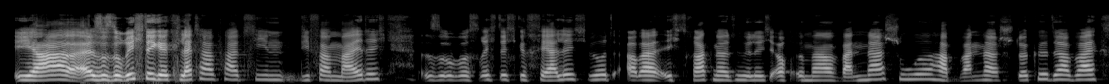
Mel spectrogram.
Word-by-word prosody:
Ja, 205 +2 +7 0.2
also, 210 +1 +6
so 210 +1 +4
richtige 230 0 +6
Kletterpartien, 220 -1 -3
die 205 +1 -12
vermeide 200 +2 -2
ich, 245 0 -11 0.4
so 200 0 -9
wo's 200 0 -10
richtig 215 +1 -8
gefährlich 210 +2 -4
wird, 220 +1 -7
aber 200 -1 0
ich 200 0 -10
trage 205 +2 -4
natürlich 200 -1 -7
auch 195 0 -6
immer 190 -2 -6
Wanderschuhe, 235 +5 -6
habe 190 -5 -3
Wanderstöcke 200 +5 -7
dabei. 220 0 -1
205 Hz, 125 wpm, -21 LUFS, 195-225 Hz, 0.4 s, Ja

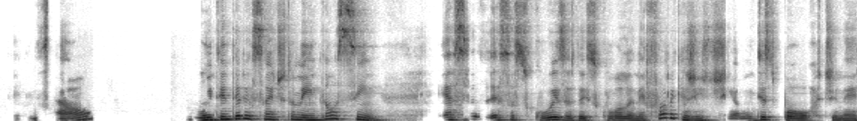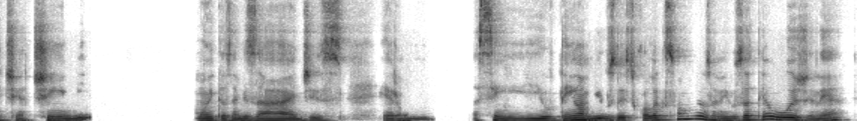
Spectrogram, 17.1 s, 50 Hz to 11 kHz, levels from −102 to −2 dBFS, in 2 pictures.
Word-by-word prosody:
É, - - -30
cristal 175 - -4 1.1
muito 195 +3 +5
interessante, 240 -3 +3
também. 210 -4 +2
Então, 190 +10 +1
assim, 210 - 0 0.6
essa 205 -1 -1 0.2
essas 190 0 -2
coisas 185 -3 +1
da 155 - -1
escola, 155 +1 -2
né, 165 +2 -3
fora 345 - -3
que 200 - -5
a - - +4
gente 155 -2 -2
tinha 155 -1 -8
muito 155 +5 -6
esporte, 155 -11 -2
né, 150 +2 -3
tinha 150 -1 -5
time. 150 -4 0 1.1
Muitas 155 -4 0
amizades 135 -5 0 0.3
eram, 140 -1 -4 0.4
assim, 150 -2 +1
e - - +4
eu 155 0 +2
tenho 170 +4 +4
amigos 165 -4 +5
da 135 - +2
escola 155 +7 0
que 185 - -5
são 250 +7 0
meus 255 -8 +1
amigos 160 +1 -1
até 185 +7 +2
hoje, 200 - +4
né, 165 +9 -2
165 Hz, 140 wpm, -21 LUFS, 150-200 Hz, 1.1 s, muito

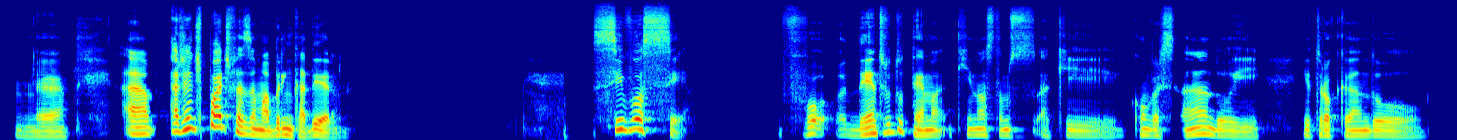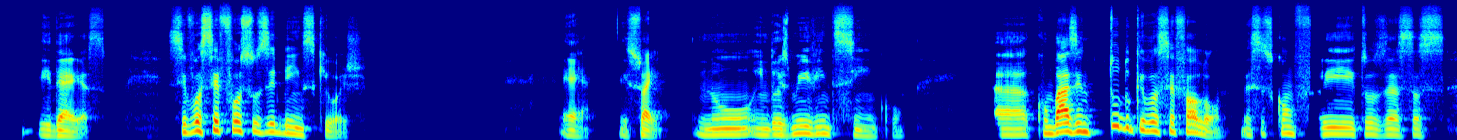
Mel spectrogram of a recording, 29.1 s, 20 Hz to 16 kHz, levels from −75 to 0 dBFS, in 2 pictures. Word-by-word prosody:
Hum, 95 -4 -14
é. 90 -1 -3 0.5
A 135 0 +7 0.2
a 180 - +7
gente 235 +4 +5
pode 275 -2 +8
fazer 140 -8 +3
uma 105 -4 +5
brincadeira? 115 +2 +2 2.6
Se 220 - +2
você, 225 +1 +2 0.9
for - - -4
dentro 140 +10 +3
do 195 - -4
tema 105 - -1
que 115 - -9
nós 115 0 -3
estamos 110 -2 -8
aqui 100 -1 -11
conversando 110 0 -3
e 90 -3 -9 0.4
e - - -6
trocando 100 -3 -3 0.7
ideias. 105 -5 -2 0.6
Se - - -4
você 185 +4 +5
fosse 195 0 +1
o - - -2
Ziembinski 150 -7 -3
hoje? - - -12 2.0
É, - - -6 0.3
isso - - -2
aí. - - +1 0.3
No 120 +1 -2
em 120 -1 -6
2025, 120 - -5 1.0
hã, 115 0 -1
com 140 +4 -5
base 175 +2 +10
em 175 - +2 0.2
tudo 280 -4 +1
o - - -5
que 215 - -1
você 185 -2 0
falou, 170 -5 0 0.2
nesses - - -8
conflitos, 130 -4 -4
essas, 115 0 -5
120 Hz, 100 wpm, -24 LUFS, 105-165 Hz, 2.6 s, base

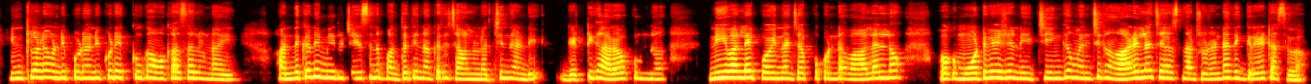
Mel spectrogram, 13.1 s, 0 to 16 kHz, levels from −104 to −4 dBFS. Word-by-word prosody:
ఇంట్లోనే 295 +3 +1
ఉండిపోడానికి 275 0 0
కూడా 295 -1 +1
ఎక్కువుగా 285 -1 -2
అవకాశాలున్నాయి. 255 -5 -1 0.5
అందుకని 270 +7 +1
మీరు 275 -1 0
చేసిన 265 +2 0
పద్ధతి 255 +4 -1
నాకైతే 265 +2 -3
చాలా 230 -1 0
నచ్చిందండి. 230 0 -2 0.4
గెట్టిగా 260 +7 0
అరవకుండా, 240 -1 -2 0.5
నీ 270 - +7
వల్లే 285 0 +6
పోయిందని 255 -2 +1
చెప్పకుండా, 245 0 -4
వాళ్ళళ్ళో 260 +6 +1 0.5
ఒక - - -6 0.2
మోటివేషన్‌ 275 +1 +2
ఇచ్చి 240 +4 -4
ఇంకా 295 +3 -1
మంచిగా 270 +2 -1
ఆడేలా 280 +6 +4
చేస్తన్నారు 255 -3 -2
చూడండి, 235 +4 -1
అది 275 - 0
గ్రేటసల. 240 -4 -2
260 Hz, 135 wpm, -23 LUFS, 240-280 Hz, 0.5 s, నీ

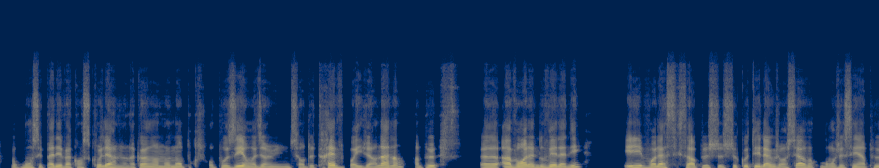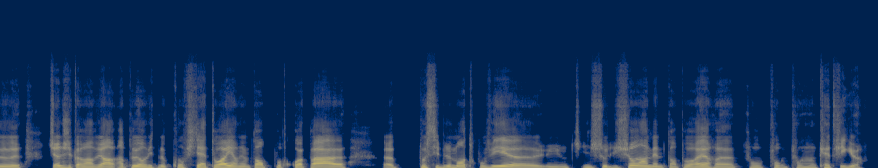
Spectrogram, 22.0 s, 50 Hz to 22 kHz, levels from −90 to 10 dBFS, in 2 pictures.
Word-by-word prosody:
Donc 170 0 -10
bon, 170 -2 -2
c'est - - -6
pas 150 - +1
des 150 - +4
vacances 145 0 -3
scolaires, 185 +5 +2
mais 150 - -7
on 140 - -8
a 140 - -4
quand 155 - -1
même 160 - +1
un 150 - -1
moment 150 +3 0
pour - - -19
se - - -18
reposer, 145 +5 +3
on - - -1
va 145 - -2
dire 150 0 -2
une 140 0 -6
sorte 140 -1 -7
de 135 - -5
trêve, 225 - +3
quoi, 140 -2 -1
hivernale, 155 +10 +2
hein, 255 +6 -2
un 155 - -6
peu, 190 +5 0 0.6
heu, 155 -1 +2
avant 170 +3 +5
la 180 -2 +3
nouvelle 165 -1 +2
année 195 +12 0 0.6
et 205 +3 +4
voilà, 160 -2 +2
c 160 - -11
c'est - - -3
un - - +3
peu 200 +1 -5
ce 175 -2 -5
ce 160 - -6
côté-là 170 0 +1
que - - -1
je 160 - -4
recherche, 210 +10 +1
donc 160 -3 -6
bon 160 +3 -6
j'essaie 150 0 -3
un 145 0 -1
peu, 165 - -7 0.2
heu, 145 - -8 0.3
je - - -15
dirai 200 - +5
que 185 - -1
j'ai 170 - -3
quand 180 +2 +1
même 170 - +1
envie 165 0 0
un 165 0 +5
un 175 -1 -3
peu 185 +5 +3
envie 180 0 +1
de 180 - -12
me 170 - -2
confier 175 +1 -2
à 160 - +2
toi 195 +6 +6
et 195 - +5
en 175 - -1
même 160 -1 -4
temps 205 +3 +2
pourquoi 165 -6 -1
pas, 175 -2 +6 0.5
heu - - -1
heu, - - -1 0.3
possiblement 180 +2 0
trouver, 180 +1 +2
heu, 150 -3 +1
une 140 +1 -7
ti 165 +1 -15
une 155 - -4
solution, 165 +6 -1
hein, 190 - +4
même 160 -2 -2
temporaire, 160 +2 0
heu, 145 0 -1 0.2
pour 140 -3 -7
pour 145 +1 -7
pour 140 +2 -8
mon 140 0 -5
cas 150 +3 -2
de - - -18
figure. 150 -5 -4
160 Hz, 255 wpm, -23 LUFS, 150-175 Hz, 0.6 s, toi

